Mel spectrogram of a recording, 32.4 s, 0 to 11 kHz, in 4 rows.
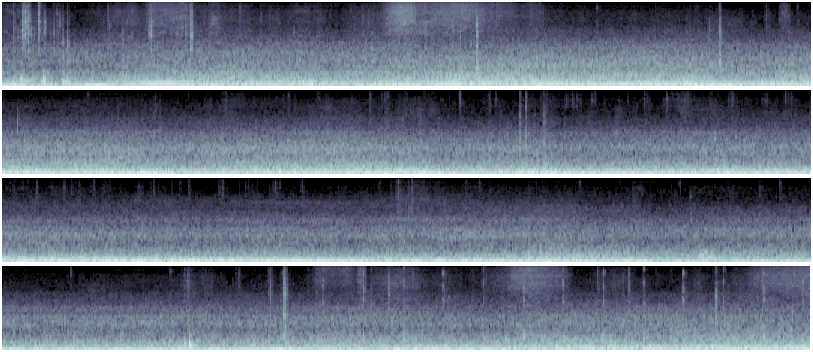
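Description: Inside the cabin of a 2024 Range Rover Evoque, its 2.0-litre four-cylinder petrol engine and road noise make a steady low rumble while driving. The engine note rises over the first few seconds as the car picks up speed.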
